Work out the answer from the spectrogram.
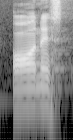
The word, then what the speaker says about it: honest: Next, second one, illondide, an honest man. Here also the reason, very simple reason, H is silent and it start with the pronunciation of honest.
